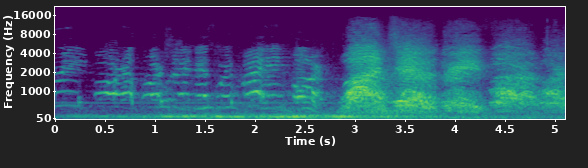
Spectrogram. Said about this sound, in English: And, you know, I'm sure many of us were at the rallies that happened the day after Roe. I was in Austin, Texas, where it was just young people. It was thousands of young people, and they were shouting, vote them out, vote them out.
